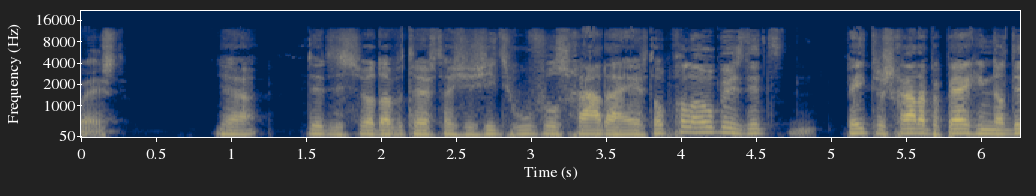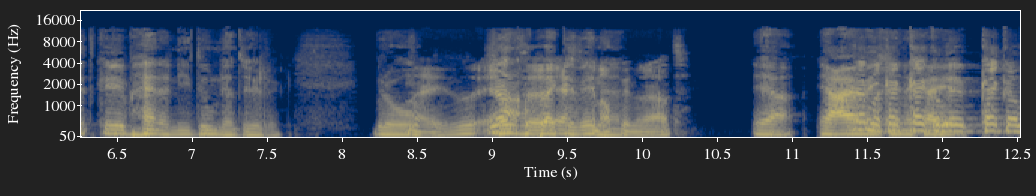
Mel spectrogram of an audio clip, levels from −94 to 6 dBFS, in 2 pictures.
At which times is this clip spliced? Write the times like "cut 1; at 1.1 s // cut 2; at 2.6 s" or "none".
none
